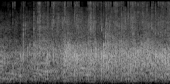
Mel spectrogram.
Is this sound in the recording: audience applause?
yes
